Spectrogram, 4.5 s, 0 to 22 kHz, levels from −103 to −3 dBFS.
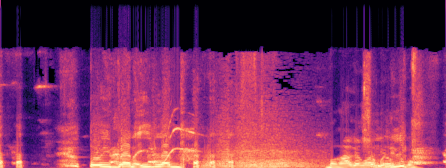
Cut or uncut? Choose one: uncut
